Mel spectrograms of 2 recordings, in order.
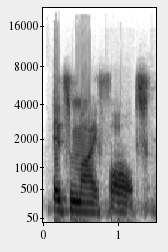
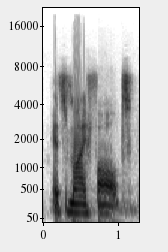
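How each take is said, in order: First: Slow, weary echo of the guilt; grief-stricken repeat. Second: Slow, broken confession of guilt; grief-stricken. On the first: Maruki repeating his guilt to his fiancée, slow and sorrowful. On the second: Maruki blaming himself at his fiancée's bedside, slow and grieving. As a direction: drag it out like he's about to cry. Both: Acted. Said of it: "he starts crying".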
